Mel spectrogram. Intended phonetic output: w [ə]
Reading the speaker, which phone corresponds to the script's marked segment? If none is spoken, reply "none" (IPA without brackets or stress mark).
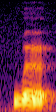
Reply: ə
